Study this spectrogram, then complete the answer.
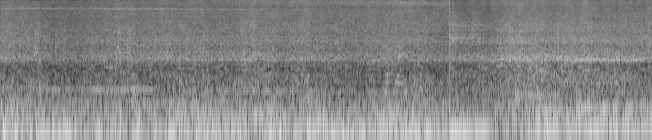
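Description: A vehicle's engine rumbles steadily from inside as it drives along.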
